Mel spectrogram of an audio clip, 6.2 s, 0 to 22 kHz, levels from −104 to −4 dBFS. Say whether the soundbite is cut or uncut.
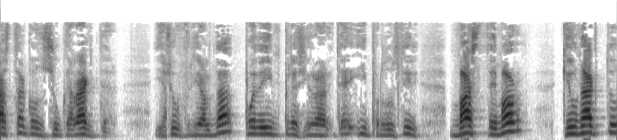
cut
